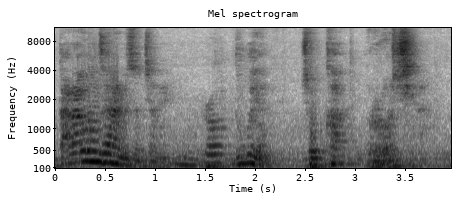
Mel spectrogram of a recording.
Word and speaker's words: 롯: 사람 있었잖아요 누구야 조카 롯이 그 이거 발음을 잘해야 돼요 루라고 해고 롯 이거는 분명 해야지 아니면 이게 헷갈리면 크일라 그 롯은 롯의 이름은 뜻은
